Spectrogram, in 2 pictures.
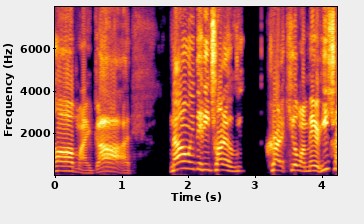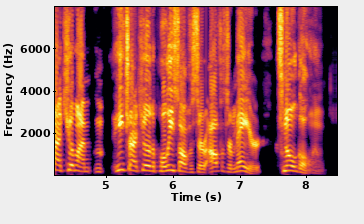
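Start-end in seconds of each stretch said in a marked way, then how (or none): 0.0-1.2 mock annoyed, angry, pissed-off outburst. Retelling own reaction to a trapped snow golem: retelling being pissed off. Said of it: "I was pissed off too".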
